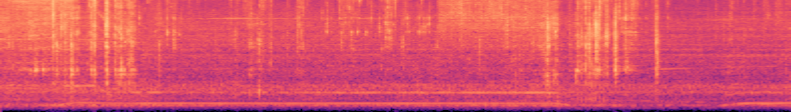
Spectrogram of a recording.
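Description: Kitchen faucet running water over lettuce leaves in a silicone colander, with the wet leaves rustling and squishing as they are handled in clusters of crackles. A steady low hum runs alongside, breaking off past the middle and starting again near the end.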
